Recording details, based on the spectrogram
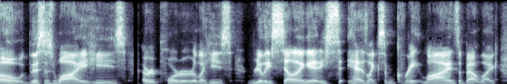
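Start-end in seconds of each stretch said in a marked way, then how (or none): none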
